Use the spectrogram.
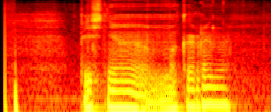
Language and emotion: Russian, neutral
